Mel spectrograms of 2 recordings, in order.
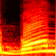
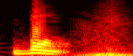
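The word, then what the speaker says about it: bomb: अब देखो यहां पे लिखा है ना एम के बाद टी था बी बी ओ एम बी है ना इसे बॉम्ब नहीं पढ़ेंगे बॉम्ब टॉम नहीं टॉम कॉम्ब नहीं कॉम डम नहीं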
